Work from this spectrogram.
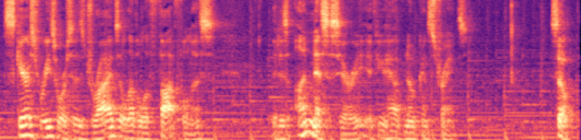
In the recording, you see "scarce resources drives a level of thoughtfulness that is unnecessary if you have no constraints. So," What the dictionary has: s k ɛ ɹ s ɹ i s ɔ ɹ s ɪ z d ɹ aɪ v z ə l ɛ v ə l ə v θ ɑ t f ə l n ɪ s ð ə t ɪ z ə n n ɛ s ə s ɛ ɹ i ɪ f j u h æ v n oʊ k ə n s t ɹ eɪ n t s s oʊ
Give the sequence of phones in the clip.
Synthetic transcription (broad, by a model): s k ɛ ɹ s ɹ i s ɔ ɹ s ɪ z d ɹ aɪ v z ə l ɛ v l ə v θ ɑ t f l n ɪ s ð ə t ɪ z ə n n ɛ s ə s ɛ ɹ i ɪ f j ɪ v n oʊ k ə n s t ɹ eɪ n t s s oʊ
